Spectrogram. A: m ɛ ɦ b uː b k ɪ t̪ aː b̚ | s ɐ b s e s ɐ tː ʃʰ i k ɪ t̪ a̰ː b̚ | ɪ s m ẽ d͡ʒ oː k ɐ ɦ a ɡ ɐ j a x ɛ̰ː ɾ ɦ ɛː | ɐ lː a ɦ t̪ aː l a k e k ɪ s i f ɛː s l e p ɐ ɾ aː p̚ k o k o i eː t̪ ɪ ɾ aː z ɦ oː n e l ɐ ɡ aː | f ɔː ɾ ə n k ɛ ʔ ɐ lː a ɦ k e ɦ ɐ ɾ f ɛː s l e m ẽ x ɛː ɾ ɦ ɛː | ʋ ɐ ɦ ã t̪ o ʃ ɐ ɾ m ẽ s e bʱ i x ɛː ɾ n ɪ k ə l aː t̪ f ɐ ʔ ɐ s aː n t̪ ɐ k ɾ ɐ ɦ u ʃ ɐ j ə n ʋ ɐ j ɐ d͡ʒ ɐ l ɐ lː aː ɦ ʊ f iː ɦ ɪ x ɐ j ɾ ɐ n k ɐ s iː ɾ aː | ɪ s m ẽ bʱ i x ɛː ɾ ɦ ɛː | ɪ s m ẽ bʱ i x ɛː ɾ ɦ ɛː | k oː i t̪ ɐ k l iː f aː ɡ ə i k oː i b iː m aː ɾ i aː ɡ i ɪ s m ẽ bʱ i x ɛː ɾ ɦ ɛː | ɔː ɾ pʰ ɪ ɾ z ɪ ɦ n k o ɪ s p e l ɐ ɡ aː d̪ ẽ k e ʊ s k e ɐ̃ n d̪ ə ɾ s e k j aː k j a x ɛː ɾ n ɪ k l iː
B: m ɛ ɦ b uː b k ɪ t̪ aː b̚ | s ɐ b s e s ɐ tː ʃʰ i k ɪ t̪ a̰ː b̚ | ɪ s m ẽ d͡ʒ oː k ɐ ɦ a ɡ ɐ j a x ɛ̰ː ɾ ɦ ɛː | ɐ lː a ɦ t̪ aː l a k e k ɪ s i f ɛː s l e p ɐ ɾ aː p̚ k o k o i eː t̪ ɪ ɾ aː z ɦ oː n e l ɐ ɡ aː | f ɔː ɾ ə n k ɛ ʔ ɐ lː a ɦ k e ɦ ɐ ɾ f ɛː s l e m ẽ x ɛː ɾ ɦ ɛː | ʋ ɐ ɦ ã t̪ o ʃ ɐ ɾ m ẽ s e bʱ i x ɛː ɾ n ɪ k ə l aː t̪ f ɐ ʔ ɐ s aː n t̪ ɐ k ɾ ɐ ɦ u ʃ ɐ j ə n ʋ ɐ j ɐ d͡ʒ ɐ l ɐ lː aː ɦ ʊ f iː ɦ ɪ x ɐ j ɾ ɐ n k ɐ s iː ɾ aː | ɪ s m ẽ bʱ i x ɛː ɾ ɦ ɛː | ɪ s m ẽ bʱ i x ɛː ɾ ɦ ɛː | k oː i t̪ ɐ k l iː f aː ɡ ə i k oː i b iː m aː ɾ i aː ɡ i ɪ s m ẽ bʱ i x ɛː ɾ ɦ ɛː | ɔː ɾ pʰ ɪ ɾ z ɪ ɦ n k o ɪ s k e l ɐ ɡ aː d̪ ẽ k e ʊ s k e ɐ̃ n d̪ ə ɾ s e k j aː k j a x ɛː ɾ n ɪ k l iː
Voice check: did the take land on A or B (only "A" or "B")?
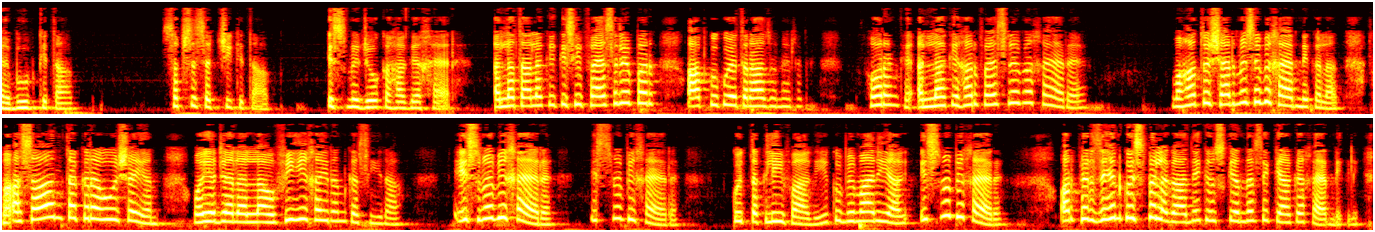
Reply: A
